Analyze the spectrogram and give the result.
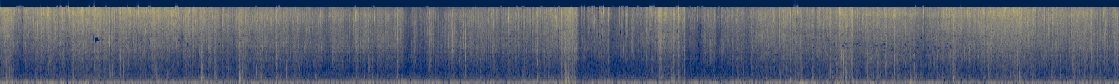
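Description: A sheet of clear plastic bubble wrap, held in both hands, is crinkled and squeezed with the fingers. The result is a steady, dense crackling and crinkling with bright, sharp pops scattered throughout and a low rumble underneath.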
